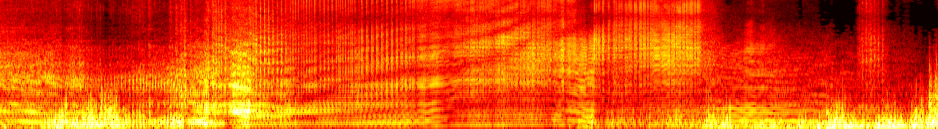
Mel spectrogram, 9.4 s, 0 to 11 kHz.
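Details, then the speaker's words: 1989 Kawasaki KX125 two-stroke on its first ride after replacing the power valves: revs rise and fall unevenly and sag, bogging badly under throttle; owner suspects the pipe is plugged again, possibly by another power valve piece. "all right so first ride didn't go so well uh it's doing the same thing sounds like it's like bogging down really bad"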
